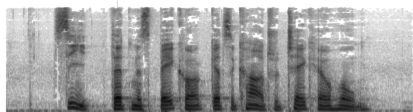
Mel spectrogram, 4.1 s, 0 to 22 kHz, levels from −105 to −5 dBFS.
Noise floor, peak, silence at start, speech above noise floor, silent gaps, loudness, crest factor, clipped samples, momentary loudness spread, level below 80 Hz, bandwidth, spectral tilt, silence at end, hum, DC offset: -44 dBFS; 0 dBFS; 0.55 s; 26 dB; none; -18 LUFS; 18 dB; under 0.1%; 5 LU; -42 dBFS; 16.5 kHz; -5 dB/octave; 0.45 s; none; under 0.1%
